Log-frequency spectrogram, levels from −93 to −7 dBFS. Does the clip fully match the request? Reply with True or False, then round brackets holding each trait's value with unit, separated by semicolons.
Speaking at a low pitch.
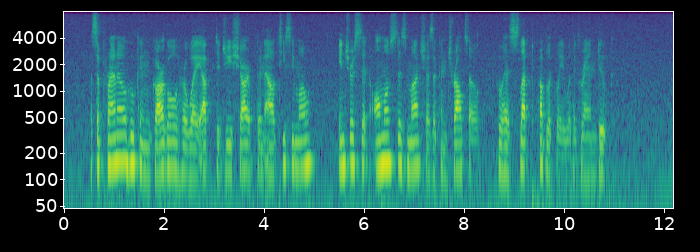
True (130 Hz)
